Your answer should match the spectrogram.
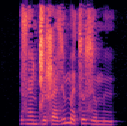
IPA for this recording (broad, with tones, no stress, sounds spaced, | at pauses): z ɛ̃˨ d͡ʑ e˨ ʂ æ˨ z y˦ m ɛ˨ t͡s ɵ˧ z ø˨ m y˨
